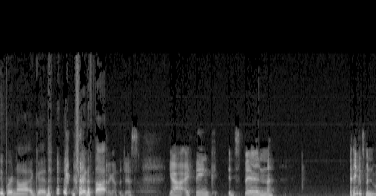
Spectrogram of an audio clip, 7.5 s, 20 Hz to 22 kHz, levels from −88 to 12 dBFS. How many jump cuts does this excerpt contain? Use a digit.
2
